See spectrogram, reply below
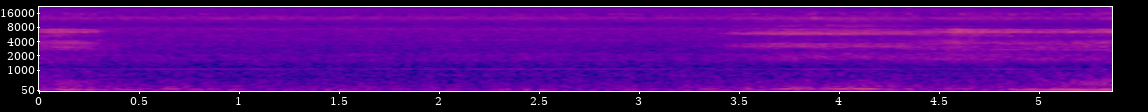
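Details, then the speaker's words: Snoring from relaxed dogs lying nearby during a restorative yoga session, the human instructor stating it is not her. "And you may hear a little snoring. I promise it isn't me. This restorative yoga practice that I've been doing has even allowed the dogs to relax a little."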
